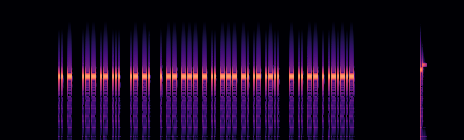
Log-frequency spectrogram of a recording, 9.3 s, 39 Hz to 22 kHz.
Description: Morse code, heard as a keyed tone, about 40 wpm, 700 Hz. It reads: IT WAS AN EMOTIONAL TIME.
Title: Sentences from Top 1000 Words - Review Part 5 - 40wpm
